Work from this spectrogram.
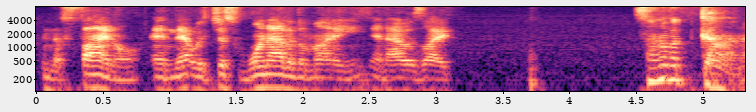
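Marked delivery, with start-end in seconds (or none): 4.5-5.3 mild frustrated exclamation. Retold or imitated. Missing prize money by one.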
